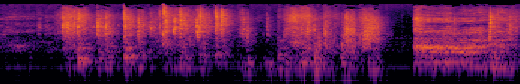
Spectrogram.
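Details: Two Rhodesian Ridgebacks, Zahara and Weya, playing rough indoors in the morning: bursts of scuffling and snorting growls in rapid clusters, a brief pause, then a louder rush of growly noise.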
